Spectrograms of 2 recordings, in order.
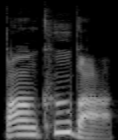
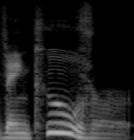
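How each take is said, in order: First: It is said with Japanese syllable sounds. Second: It is said with English sounds. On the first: The speaker calls it right. "But if I was like" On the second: The speaker calls it wrong. "like it gets all weird"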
